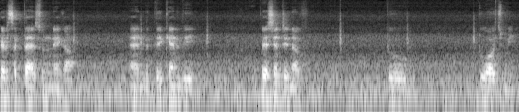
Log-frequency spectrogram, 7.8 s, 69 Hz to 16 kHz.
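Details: Adult male who stammers, on day 32 of speech therapy, speaking Hindi; stuttering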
